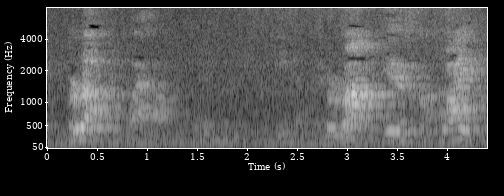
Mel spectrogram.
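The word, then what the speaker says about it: Barak: Barack, like Obama. That's how it's spelled. B-A-R-A-K. Barack.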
